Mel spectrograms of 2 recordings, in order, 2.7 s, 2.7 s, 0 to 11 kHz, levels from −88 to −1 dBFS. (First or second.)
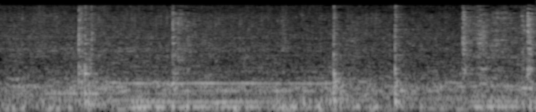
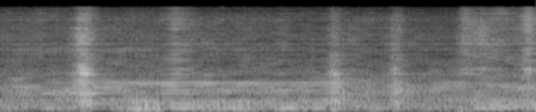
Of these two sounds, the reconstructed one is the second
